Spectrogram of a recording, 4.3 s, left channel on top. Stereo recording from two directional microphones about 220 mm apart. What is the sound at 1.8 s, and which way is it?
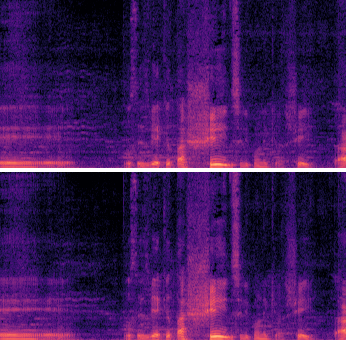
Speech, 10° right (ahead or behind).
